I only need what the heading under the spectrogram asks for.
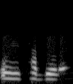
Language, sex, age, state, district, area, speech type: Odia, female, 60+, Odisha, Angul, rural, conversation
